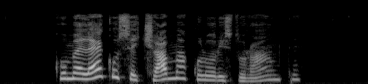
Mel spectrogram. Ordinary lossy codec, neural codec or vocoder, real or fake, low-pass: Opus, 24 kbps; none; real; 10.8 kHz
